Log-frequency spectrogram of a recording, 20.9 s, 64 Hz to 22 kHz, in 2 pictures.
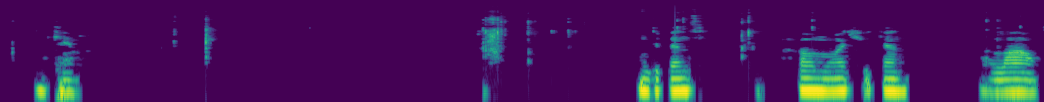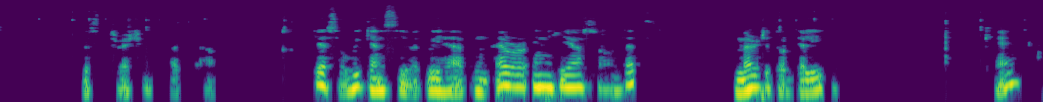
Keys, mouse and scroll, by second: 1.4 1, 1.4 ctrl+shift+x, 2.0 ctrl+s, 3.0 shift+click, 4.3 shift+click, 5.1 Return, 5.7 q, 5.8 right click, 7.2 typing, 8.0 ctrl+shift+click, 10.1 alt+right click, 10.6 alt+middle click, 10.9 alt+click, 11.3 alt+middle click, 11.6 alt+right click, 11.8 alt+click, 12.1 alt+right click, 12.4 alt+middle click, 16.2 q, 18.2 alt+click, 18.5 alt+middle click, 19.4 alt+right click, 20.1 3, 20.2 alt+click, 20.7 alt+1.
